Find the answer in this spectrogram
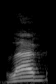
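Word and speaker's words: لا: Hamza l l l it's literally Lam and alif put together so it's pronounced like La unless by itself La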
